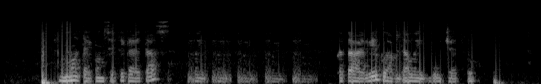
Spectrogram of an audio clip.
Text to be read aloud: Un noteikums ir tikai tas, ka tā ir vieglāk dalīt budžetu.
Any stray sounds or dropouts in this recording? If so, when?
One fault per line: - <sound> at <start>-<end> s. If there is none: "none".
- laugh at 1.9-3.2 s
